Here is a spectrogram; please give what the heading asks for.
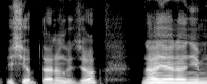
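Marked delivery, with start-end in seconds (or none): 1.4-2.1 loud anguished cry. Acted. Messiah's cry from the cross.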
